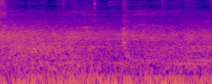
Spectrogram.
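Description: Steady low background rumble, with light handling noise from a phone camera carried while walking.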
